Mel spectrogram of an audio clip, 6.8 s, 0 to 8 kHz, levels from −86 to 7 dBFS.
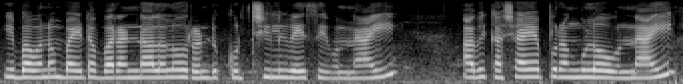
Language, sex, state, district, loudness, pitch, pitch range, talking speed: Telugu, female, Telangana, Mahabubabad, -14 LUFS, 250 Hz, 235-260 Hz, 105 wpm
